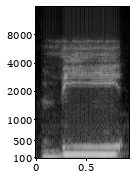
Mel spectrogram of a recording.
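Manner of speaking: THE said as a long-held "dhee"; long vowel. Shown as a demonstration. Teacher reading dal with a long vowel, sustained. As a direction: stretch THE into a long ee. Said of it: "read the dal with a long vowel".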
